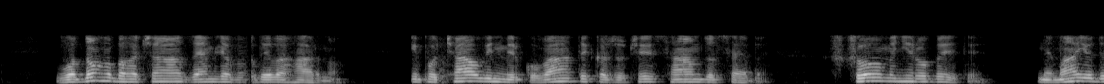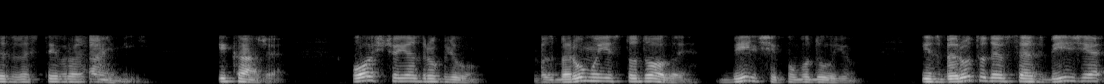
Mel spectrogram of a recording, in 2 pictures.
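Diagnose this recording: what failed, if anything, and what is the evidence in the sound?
Network stage: VoIP packet loss concealed by the speech codec at 2.39–2.57, 4.39–4.49, 6.82–6.84, 11.82–12.09, 16.39–16.52 and 20.48–20.57 s. The Speex decoder extrapolates from its last frame, so the speech stretches into a buzzy tone or a coloured noise that fades. On a spectrogram the harmonics run flat and smeared, and the waveform envelope decays.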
